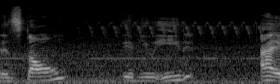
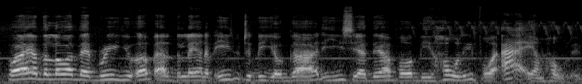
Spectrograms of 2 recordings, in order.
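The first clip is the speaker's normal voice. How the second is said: loud, proclaiming Bible reading; declaiming scripture from the book; 5 dB louder than usual. Acted. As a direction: read the verse out like a preacher. Reads scripture aloud.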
